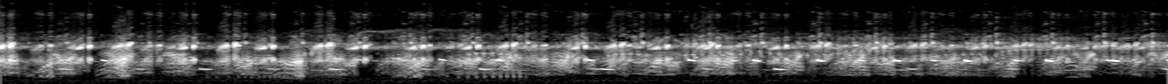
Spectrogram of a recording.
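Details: Many frogs croaking together in a dense chorus, overlapping rough pulsed calls with short whistled notes and clicks, steady throughout with no other sounds.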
